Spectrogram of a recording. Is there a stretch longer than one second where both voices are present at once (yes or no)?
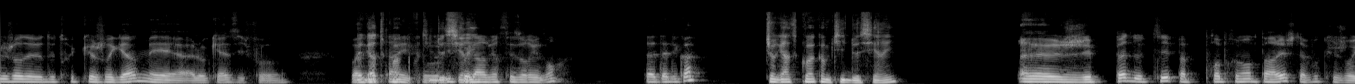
yes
